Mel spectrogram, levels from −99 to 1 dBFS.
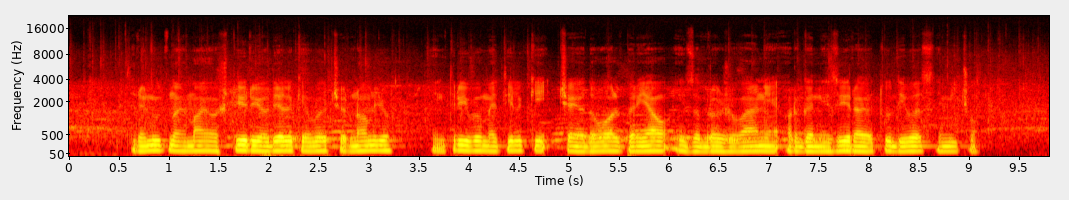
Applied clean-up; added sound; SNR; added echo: none; Applause; 14 dB; none.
